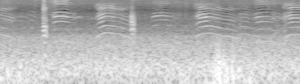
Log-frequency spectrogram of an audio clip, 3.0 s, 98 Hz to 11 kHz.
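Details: Black skimmers (Rynchops niger) at South Padre Island on 5 April 2023 give short, nasal, barking yaps, several overlapping in quick succession, over a low rumble of wind and surf.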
